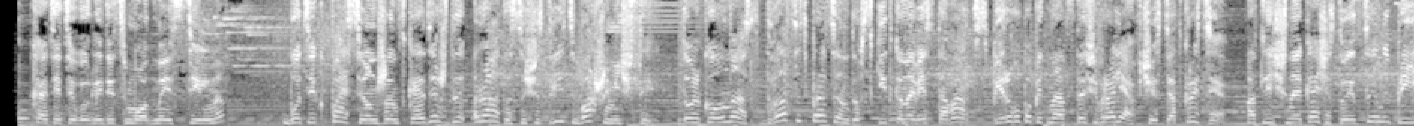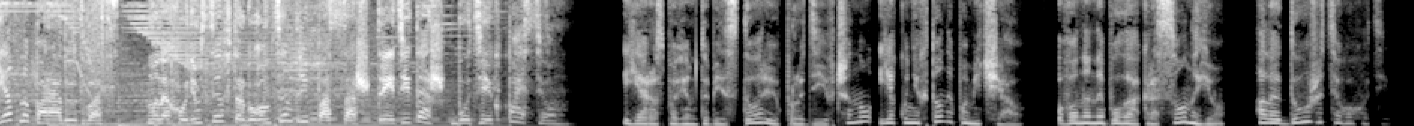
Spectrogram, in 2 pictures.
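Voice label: Ukrainian, female; Professionelle Sprecher und Sprecherinnen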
